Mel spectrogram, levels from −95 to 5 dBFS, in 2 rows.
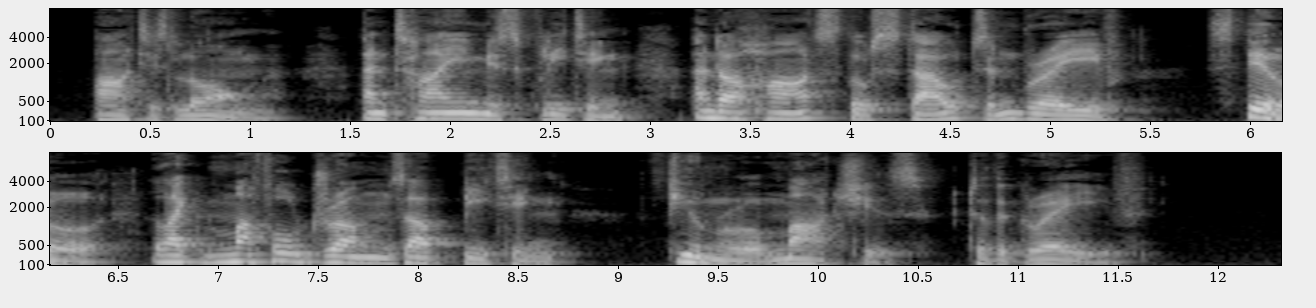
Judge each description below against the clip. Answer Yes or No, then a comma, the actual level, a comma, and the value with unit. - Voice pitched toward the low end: Yes, low, 105 Hz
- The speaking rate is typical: No, slow, 120 wpm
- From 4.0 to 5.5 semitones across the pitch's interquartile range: Yes, average, 4.4 semitones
